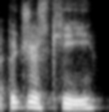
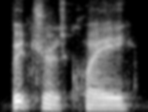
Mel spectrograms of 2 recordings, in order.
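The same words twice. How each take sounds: First: Quay pronounced exactly like key. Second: Quay pronounced kway, rhymes with way. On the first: Correcting the place name while reading, Quay as "key". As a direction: say "Quay" with a plain k, rhymes with see. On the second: Reading out the town's locations, Quay as "kway". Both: Real, not acted. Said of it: "That was very Matt Mercer of you".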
